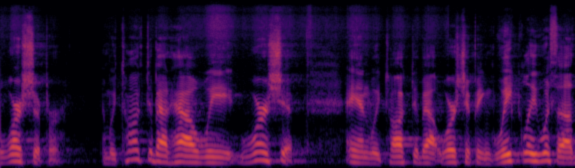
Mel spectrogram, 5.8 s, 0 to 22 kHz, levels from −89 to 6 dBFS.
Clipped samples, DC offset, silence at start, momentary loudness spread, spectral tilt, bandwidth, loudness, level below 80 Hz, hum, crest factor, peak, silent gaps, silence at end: under 0.1%; under 0.1%; 0 s; 15 LU; -3.5 dB/octave; over 20 kHz; -37 LUFS; under -90 dBFS; none; 18 dB; -20 dBFS; none; 0 s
